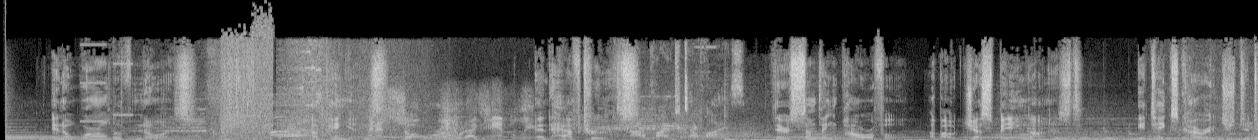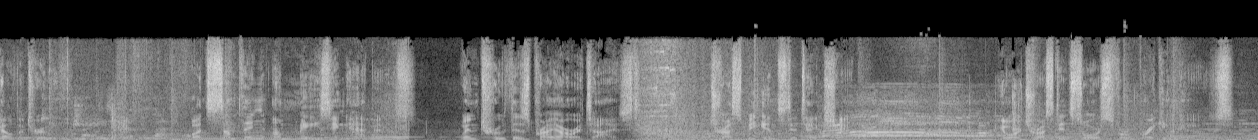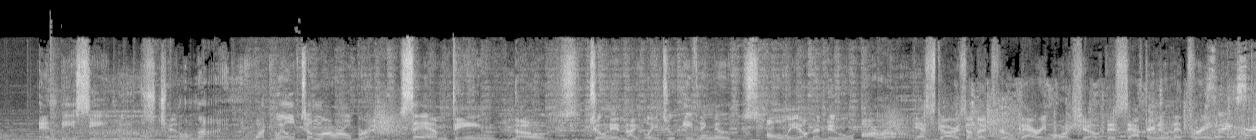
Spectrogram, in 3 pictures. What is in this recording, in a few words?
TV Affiliate Promo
